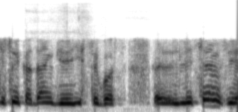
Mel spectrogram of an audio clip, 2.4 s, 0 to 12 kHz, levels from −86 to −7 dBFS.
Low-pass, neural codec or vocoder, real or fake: 10.8 kHz; vocoder, 44.1 kHz, 128 mel bands every 512 samples, BigVGAN v2; fake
